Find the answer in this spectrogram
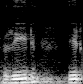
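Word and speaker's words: read: Verb का third form रीड का third form रेड, पर स्पेलिंग सेम रहेगी, will this newspaper B रेड, and then by subject you, तो यू, no change, done.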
